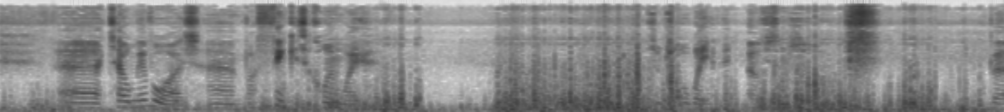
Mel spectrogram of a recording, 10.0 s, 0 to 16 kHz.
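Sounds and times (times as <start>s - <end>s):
wind buffeting microphone: 0.0s - 10.0s
short hiss: 8.4s - 8.8s.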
